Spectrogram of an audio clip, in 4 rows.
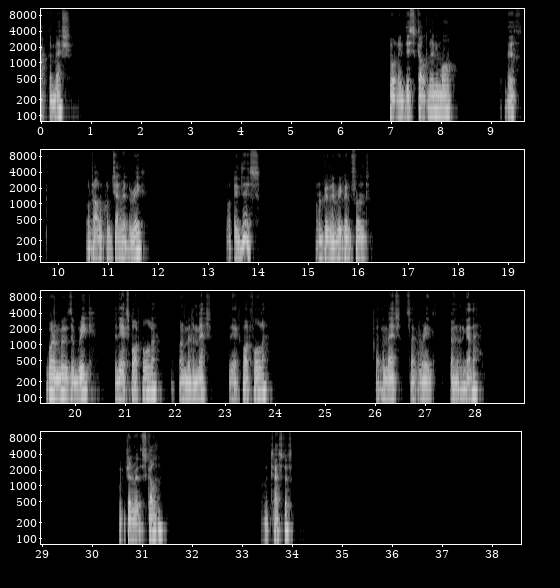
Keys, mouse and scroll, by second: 1.4 scroll down 2, 4.8 click, 6.2 click, 7.4 h, 8.4 click, 8.9 scroll down 2, 10.6 click, 12.5 click, 13.6 h, 14.4 click, 15.1 scroll up 2, 17.9 click, 19.3 m, 21.5 click, 22.0 m, 24.0 click, 24.9 click, 26.2 shift+click, 27.1 ctrl+p, 29.8 scroll down 2, 32.4 click, 33.0 g, 35.8 click, 36.8 g.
